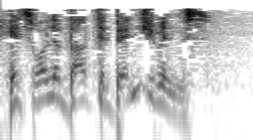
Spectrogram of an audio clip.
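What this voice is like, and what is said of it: Attempted Somali accent imitation. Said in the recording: “I don't know if that's a Somali accent. I think I got that accent wrong. I've never been good at accents. But Ilhan Omar with her Somalian accent”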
